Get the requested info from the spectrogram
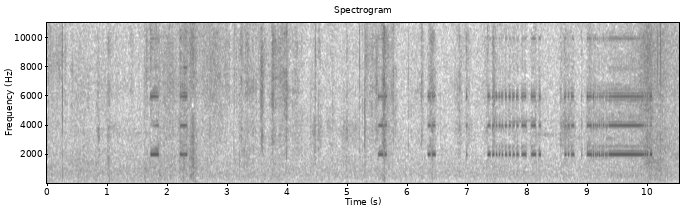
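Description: A metal-detecting pinpointer beeping faintly in a thin high tone: a few short beeps, then a quick run of beeps, then a steady tone near the end as it closes on a metal target in the dug soil. Faint scraping and rustling of hands in the earth.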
